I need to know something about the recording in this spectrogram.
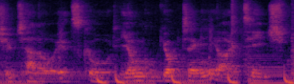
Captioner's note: speaking in foreign language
